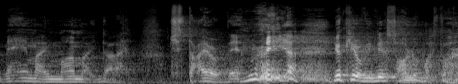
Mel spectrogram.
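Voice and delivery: low, hushed complaint under the breath; grumbling youngster. Acted. Young people complaining to the pastor about parents, low grumble. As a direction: play a fed-up youngster, low and quiet.

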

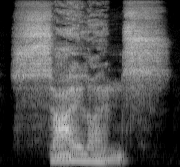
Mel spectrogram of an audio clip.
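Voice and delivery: loud hissed command through tight lips. A narrator's reading. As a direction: hiss the word at him. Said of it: "the chief judge hisses through tight lips".

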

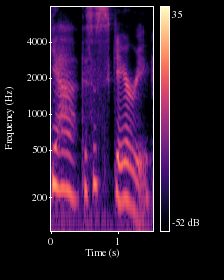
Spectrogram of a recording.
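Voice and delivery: whispered, hushed and scared. Retold or imitated. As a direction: breathe it out afraid. Whispered fear.

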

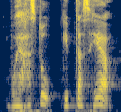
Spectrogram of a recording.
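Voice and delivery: urgent, narrated demand. A narrator's reading. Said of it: "fordere ich ihn auf".

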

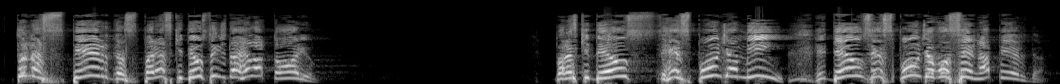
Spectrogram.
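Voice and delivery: loud, slow pulpit emphasis; preaching with rising force; fervent preaching. Acted. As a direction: hammer each phrase home. Preacher raising voice again.

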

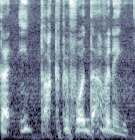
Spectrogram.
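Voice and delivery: a humble man unworthy to lead prayer; distraught chassid. Acted. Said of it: "he thinks to himself".

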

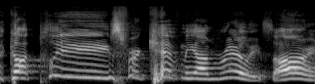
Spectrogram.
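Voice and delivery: high, drawn-out whiny pleading; mock whining prayer. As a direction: whine it slowly like a hammed-up beggar. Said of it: "some people sound like this".

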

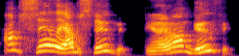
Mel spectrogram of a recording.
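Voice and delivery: high goofy country voice; silly cowpoke. Pretend. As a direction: play a dopey ranch hand.

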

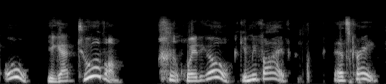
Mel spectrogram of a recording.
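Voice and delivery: put-on high, impressed voice for a small child; delighted praise. Showman congratulates four-year-old volunteer, delighted praise. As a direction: cheer on the little helper. Praising little girl in show.

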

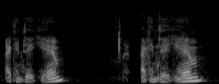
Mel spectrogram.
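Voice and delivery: quietly sizing him up, muttering to himself; muttered under breath. Retold or imitated. Passenger sizing up a big Texan, muttering quietly. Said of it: "I'm like".

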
